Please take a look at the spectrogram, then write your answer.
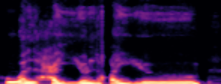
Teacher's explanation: Now in the word huwa al-hayyul qayyum, the word ha, the letter ha is from the middle of the throat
